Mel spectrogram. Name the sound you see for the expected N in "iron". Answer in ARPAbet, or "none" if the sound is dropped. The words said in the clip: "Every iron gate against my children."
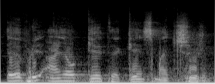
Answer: L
